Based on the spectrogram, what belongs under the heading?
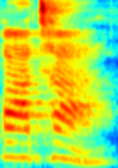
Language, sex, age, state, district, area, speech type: Maithili, female, 45-60, Bihar, Samastipur, rural, read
